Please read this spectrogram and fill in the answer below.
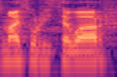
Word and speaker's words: Maithorithewar: Someone asked, how do you pronounce Maithorithewar? And you pronounce it exactly like that.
